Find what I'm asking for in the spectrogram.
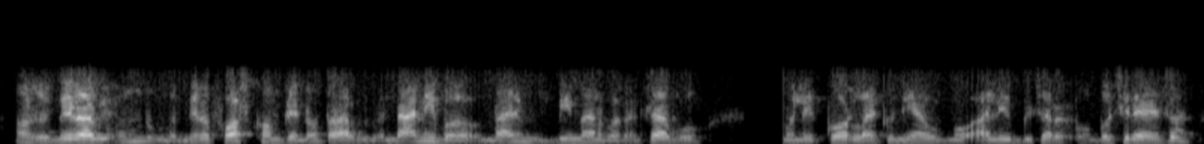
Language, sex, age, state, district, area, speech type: Nepali, male, 45-60, West Bengal, Darjeeling, rural, conversation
